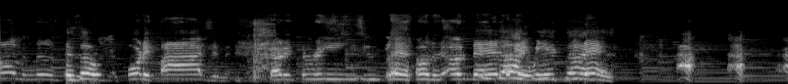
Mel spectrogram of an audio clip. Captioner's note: laughter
